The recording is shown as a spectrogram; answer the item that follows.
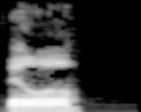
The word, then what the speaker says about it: firearm: And that's the correct pronunciation in Kentucky and generally in Appalachia. Firearm. It's almost only a one-syllable word, firearm. It sounds like a cyborg whose voter is stuck and can't say farm.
